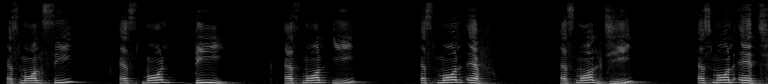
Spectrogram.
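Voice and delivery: drawn-out "small" before each letter; patient dictation to beginners; very slow classroom recitation; slow letter drill. Shown as a demonstration. Reciting small letters slowly.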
